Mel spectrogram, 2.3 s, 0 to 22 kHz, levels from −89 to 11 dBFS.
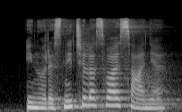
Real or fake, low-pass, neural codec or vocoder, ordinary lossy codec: real; 10.8 kHz; none; none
